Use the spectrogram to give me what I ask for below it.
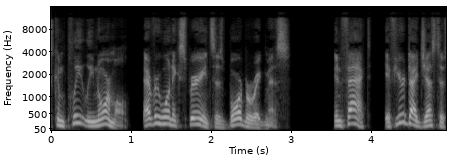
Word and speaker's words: borborygmus: Scientists have a special name for stomach growling, borborygmus, pronounced borborygmus.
